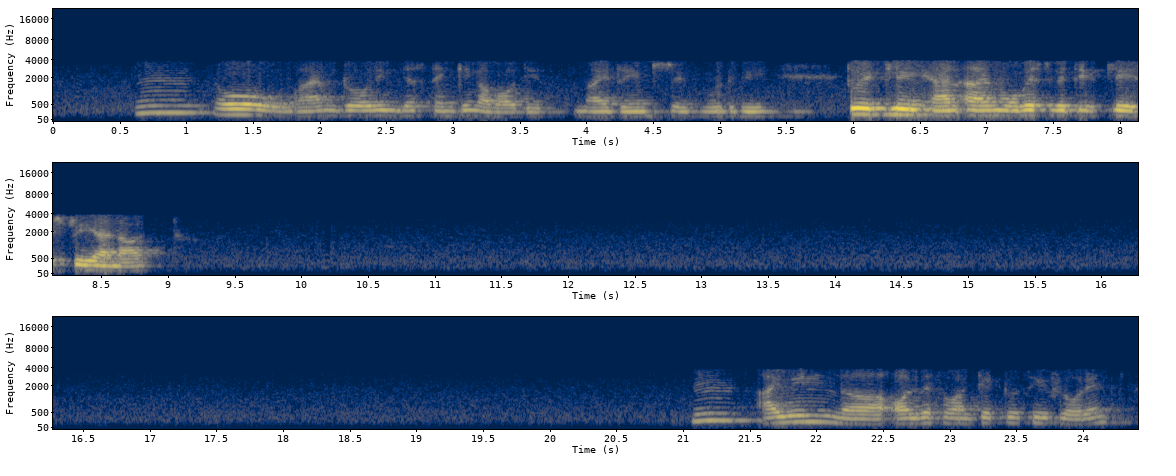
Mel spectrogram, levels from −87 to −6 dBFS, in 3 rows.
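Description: The Speex codec is present throughout. The sound is confined to roughly 200 Hz to 3.5 kHz, and the narrowband CELP coding, which points to a rate near 11 kbps, leaves too few bits for the excitation. The result is a plainly audible hoarse, noisy graininess.

VoIP packet loss concealed by the speech codec first occurs from 4.43 to 4.53 s. About 60 ms of audio is missing, and the decoder fills the gap by extending its last pitch and filter at falling gain. The sound smears into a buzzy tone or coloured noise that fades, and it stays weak for a moment after the stream returns.

Automatic gain falling runs from 5.84 to 8.81 s. The gain control lowered its gain gradually, by about 4 dB. The sound and its room background sink together across those three seconds.

Within that stretch, at 6.45 to 6.53 s, another concealed packet loss covers about 60 ms with the same decaying extrapolation.

Two shorter concealed losses follow, both with the same stretched, fading quality. 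One runs from 10.17 to 10.23 s and lasts about 40 ms. The other, from 15.63 to 15.68 s, lasts about 20 ms. Together the losses fit 20 ms codec frames.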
